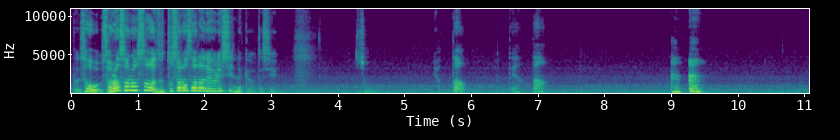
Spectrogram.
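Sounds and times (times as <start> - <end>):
woman clearing her throat: 9.0 - 9.6.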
